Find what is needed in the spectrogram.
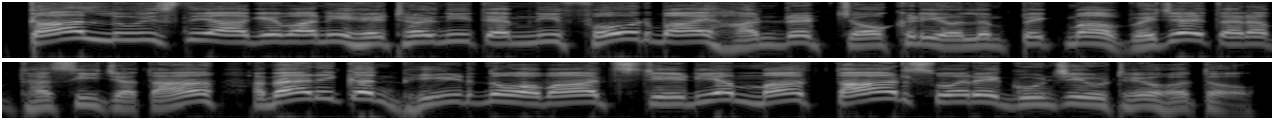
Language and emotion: Gujarati, happy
